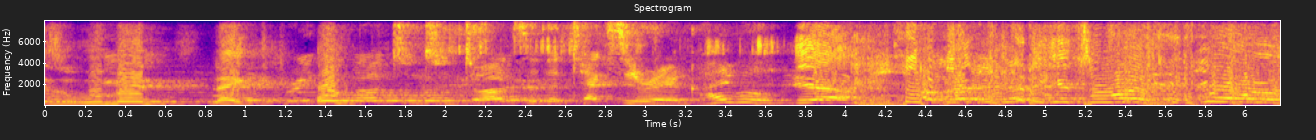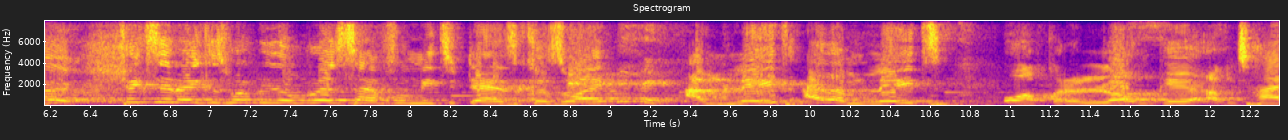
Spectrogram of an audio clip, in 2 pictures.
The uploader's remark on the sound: TogetherForTheWin Conference Part 2. The startups that were in the audience got their chance to ask questions. This capsule series of the Hive Network Podcast is from archival audio.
